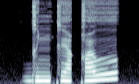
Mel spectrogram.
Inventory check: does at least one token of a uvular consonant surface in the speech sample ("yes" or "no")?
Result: yes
